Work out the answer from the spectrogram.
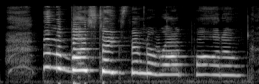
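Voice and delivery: loud, high booming reveal; hammed-up dramatic boom; dramatic announcement. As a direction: belt it like a cartoon narrator. Retelling SpongeBob, dramatic reveal.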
